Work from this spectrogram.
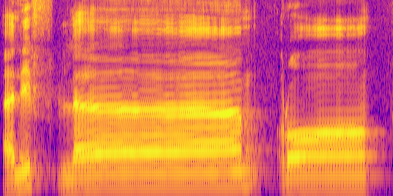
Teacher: لام کو کھینچیں گے، بڑی مد ہے 5 الف تک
